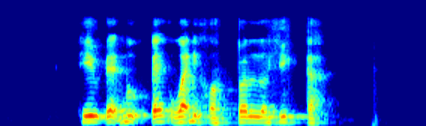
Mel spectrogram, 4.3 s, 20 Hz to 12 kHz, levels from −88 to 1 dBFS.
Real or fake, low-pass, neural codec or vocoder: fake; 7.2 kHz; codec, 16 kHz, 2 kbps, X-Codec, HuBERT features, trained on balanced general audio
